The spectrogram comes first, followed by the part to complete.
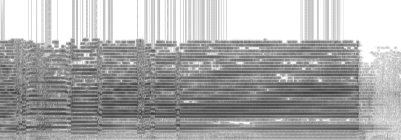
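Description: Great Highland bagpipe playing a tune over its steady drones, which cuts off abruptly about three and a half seconds in.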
